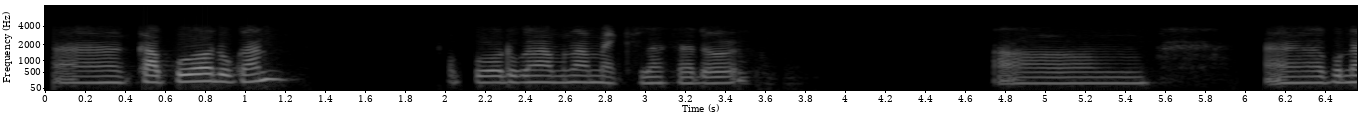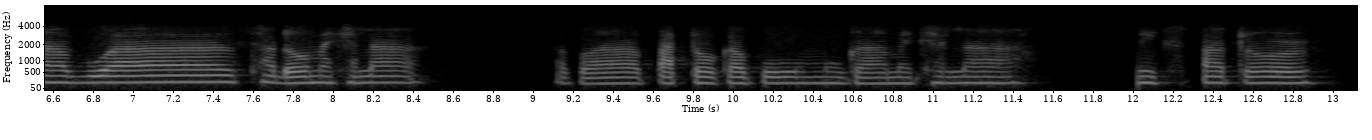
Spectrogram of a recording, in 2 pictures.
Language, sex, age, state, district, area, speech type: Assamese, female, 30-45, Assam, Charaideo, rural, conversation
